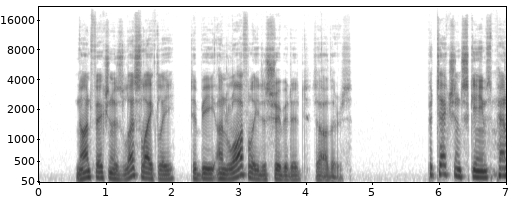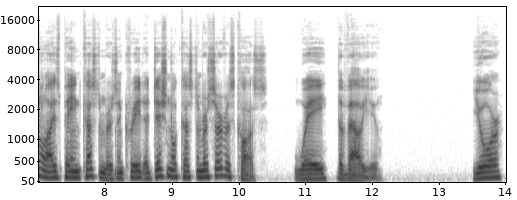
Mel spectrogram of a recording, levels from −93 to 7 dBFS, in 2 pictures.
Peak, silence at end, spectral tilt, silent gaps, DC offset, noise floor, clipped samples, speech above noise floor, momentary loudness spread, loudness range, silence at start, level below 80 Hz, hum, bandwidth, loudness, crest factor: -4 dBFS; 0.1 s; -6 dB/octave; none; under 0.1%; -72 dBFS; under 0.1%; 51 dB; 11 LU; 4 LU; 0.55 s; -54 dBFS; none; 16.5 kHz; -21 LUFS; 18 dB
